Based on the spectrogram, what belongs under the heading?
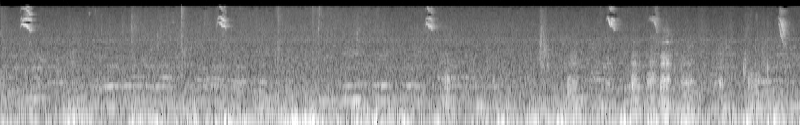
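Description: Small bird giving very high, thin chirps, about six of them a second or two apart, each falling in pitch. Under them is a low wind rumble on the microphone.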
